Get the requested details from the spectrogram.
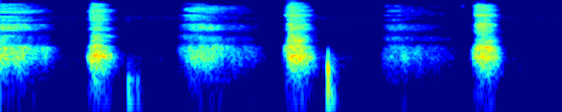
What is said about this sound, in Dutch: Het kan zo zijn als jij voor de eerste keer de verbonden ademhaling zou gaan doen, van één tel in of drie tellen in, één tel uit. Dus dat zou eens eh, klinken van.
